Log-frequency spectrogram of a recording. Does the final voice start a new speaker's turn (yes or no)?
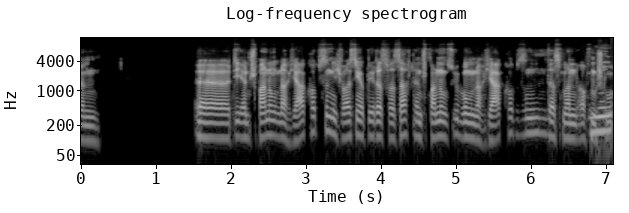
no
